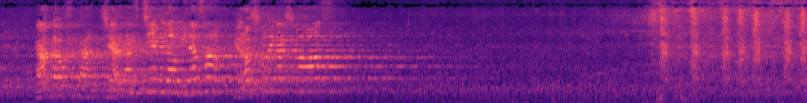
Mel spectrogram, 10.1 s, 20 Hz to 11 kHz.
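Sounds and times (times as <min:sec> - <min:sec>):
stadium ambient noise: 0:00.0 - 0:10.0.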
